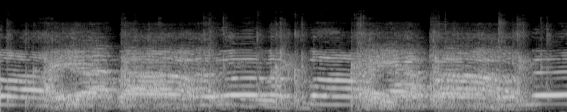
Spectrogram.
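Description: A group of men chanting loudly together in a devotional chant, voices rising and falling in repeated phrases, with hand clapping.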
